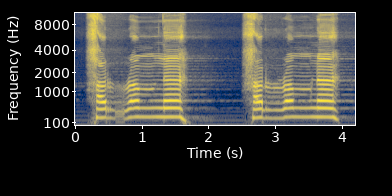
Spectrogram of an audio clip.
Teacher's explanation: mim sukun bertemu nun idhar syafawi. Mim sukun dibaca jelas tanpa mendengung.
